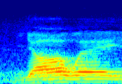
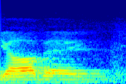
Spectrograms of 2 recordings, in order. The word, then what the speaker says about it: Yahweh: Some pronounce it Yahweh, Yahweh. Uh, others have put uh, vowels in there from Adonai, and they pronounce it Jehovah.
